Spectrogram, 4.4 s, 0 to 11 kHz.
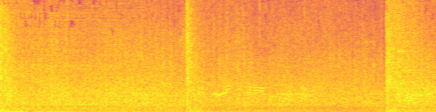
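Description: Artillery shells strike in a Company of Heroes 2 battle, a dense rumbling barrage with two sharp impacts cracking out over continuous explosive noise, loud and close.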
